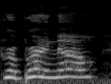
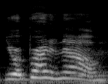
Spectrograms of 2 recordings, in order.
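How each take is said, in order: First: Much higher, louder harsh jab; cutting Ellie. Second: Higher, louder harsh jab; cussing out Dina. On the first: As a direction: fling the insult at her. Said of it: "Ellie's like". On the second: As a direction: throw it at her as an insult. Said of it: "cusses out Dina". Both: Retold or imitated.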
